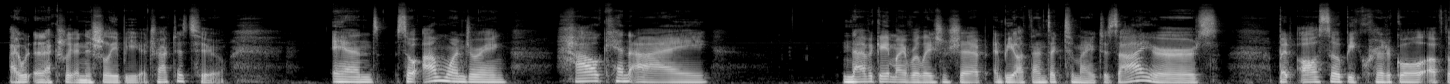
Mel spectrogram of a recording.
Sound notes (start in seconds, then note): none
